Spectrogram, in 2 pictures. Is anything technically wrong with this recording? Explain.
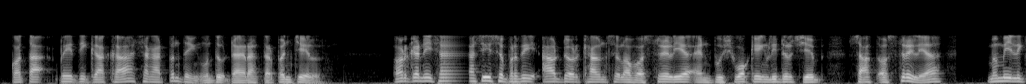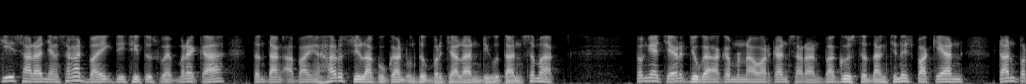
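Yes, there are two faults.

From 4.42 to 4.71 s there is a call audio freeze. Packets were likely held up in transit, so the jitter buffer ran dry and the receiver stretched the last sound into a fading buzz or hiss for 270 ms. The audio then resumes where it stopped, adding delay but losing nothing.

From 9.56 to 11.69 s, just before "web mereka tentang apa", there is a jitter buffer speed-up. The buffer held more audio than its target, so the receiver cut out many short pitch-period pieces, about 0.3 s in all. The speech runs at 113% speed, sounding hurried but at the same pitch, through a narrowband call path with nothing above 4 kHz.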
